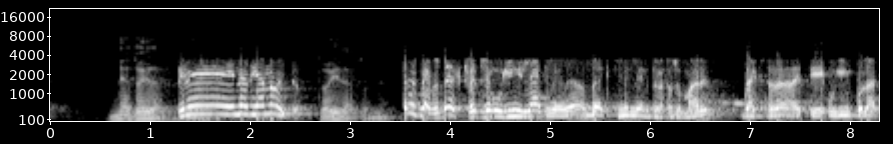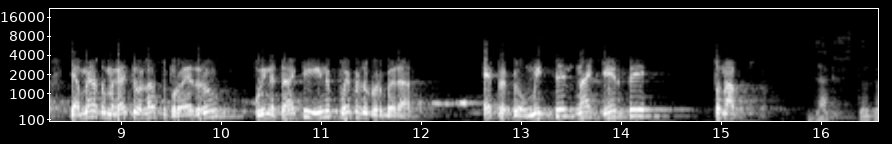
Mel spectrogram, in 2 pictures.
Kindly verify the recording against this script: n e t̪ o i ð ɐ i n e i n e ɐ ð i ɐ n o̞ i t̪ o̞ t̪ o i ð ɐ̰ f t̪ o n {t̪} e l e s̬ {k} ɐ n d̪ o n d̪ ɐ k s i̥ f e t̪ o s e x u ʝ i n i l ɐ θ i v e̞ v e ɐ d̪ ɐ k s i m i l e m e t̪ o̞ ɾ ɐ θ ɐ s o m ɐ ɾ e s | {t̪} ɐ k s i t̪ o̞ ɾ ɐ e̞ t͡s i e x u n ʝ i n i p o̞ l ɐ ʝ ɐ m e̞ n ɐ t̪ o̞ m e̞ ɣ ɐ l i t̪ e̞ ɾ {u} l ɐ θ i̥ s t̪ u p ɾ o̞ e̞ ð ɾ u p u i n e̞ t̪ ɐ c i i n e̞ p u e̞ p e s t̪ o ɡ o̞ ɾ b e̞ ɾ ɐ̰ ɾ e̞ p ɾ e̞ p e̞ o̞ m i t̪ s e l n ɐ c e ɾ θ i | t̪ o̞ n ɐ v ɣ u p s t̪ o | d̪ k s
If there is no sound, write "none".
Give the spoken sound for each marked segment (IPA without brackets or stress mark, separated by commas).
t̪, p, d̪, o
